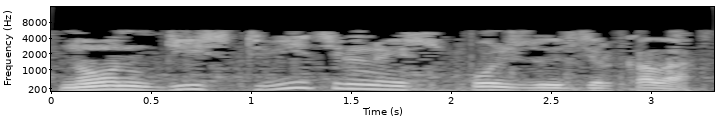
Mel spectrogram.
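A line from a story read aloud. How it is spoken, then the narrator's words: Plain. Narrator (Russian): сказал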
